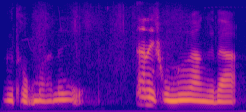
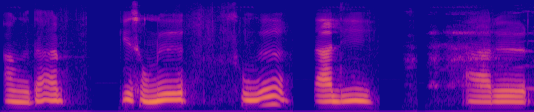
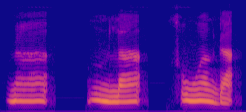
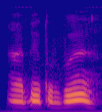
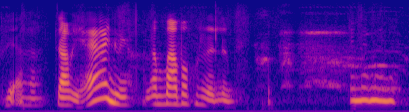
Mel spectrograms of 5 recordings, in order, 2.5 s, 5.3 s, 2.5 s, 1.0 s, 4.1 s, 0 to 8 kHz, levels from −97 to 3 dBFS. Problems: constant background noise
